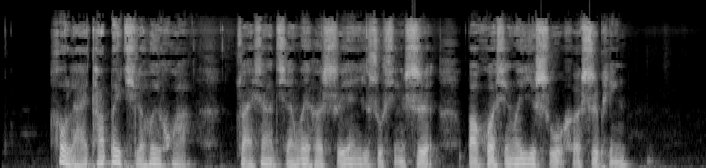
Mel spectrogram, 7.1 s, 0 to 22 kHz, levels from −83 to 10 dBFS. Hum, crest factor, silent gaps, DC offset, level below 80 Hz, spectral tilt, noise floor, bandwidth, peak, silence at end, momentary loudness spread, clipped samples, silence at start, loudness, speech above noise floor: none; 18 dB; none; under 0.1%; -42 dBFS; -3.5 dB/octave; -57 dBFS; 16 kHz; 0 dBFS; 0.55 s; 14 LU; under 0.1%; 0.5 s; -15 LUFS; 40 dB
